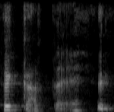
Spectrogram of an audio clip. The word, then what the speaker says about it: Hecate: something would like be Hecate. So she's or Hecate. I don't know. So people pronounce it different ways, but I'm Hispanic, so I like yeah. pronouncing it Hecate.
